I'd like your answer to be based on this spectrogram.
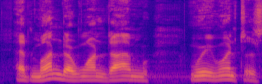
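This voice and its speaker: This is a man's voice. He speaks with a Texan accent. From Texas, Dallas. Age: 90s. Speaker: war veteran. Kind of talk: oral history interview. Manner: halting.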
